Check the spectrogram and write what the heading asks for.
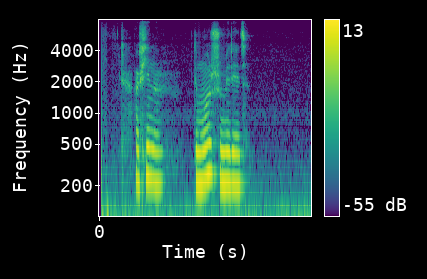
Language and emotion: Russian, neutral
